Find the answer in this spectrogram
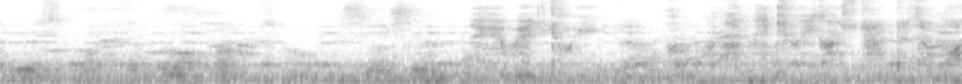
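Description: Faint whispered speech over low room noise, a little more active in the second half.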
